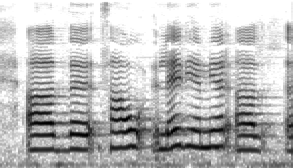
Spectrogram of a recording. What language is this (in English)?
Icelandic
